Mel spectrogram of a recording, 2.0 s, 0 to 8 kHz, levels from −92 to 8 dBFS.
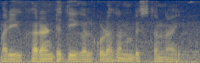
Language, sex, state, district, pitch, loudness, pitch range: Telugu, male, Telangana, Mahabubabad, 100 Hz, -17 LUFS, 95-105 Hz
